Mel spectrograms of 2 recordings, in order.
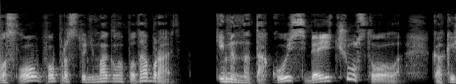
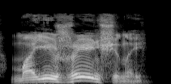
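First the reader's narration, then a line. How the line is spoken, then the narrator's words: Deep bass voice. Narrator (Russian): пробасил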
